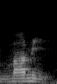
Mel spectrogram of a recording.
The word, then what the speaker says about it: Mami: She's referred to also as Belet Ili or Mami, and literally that's how it will be pronounced, Mami.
